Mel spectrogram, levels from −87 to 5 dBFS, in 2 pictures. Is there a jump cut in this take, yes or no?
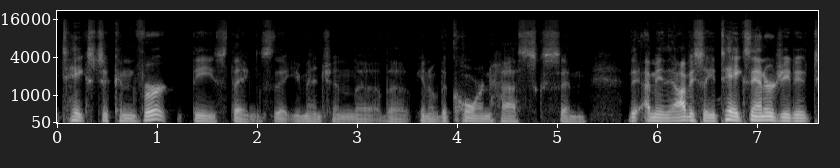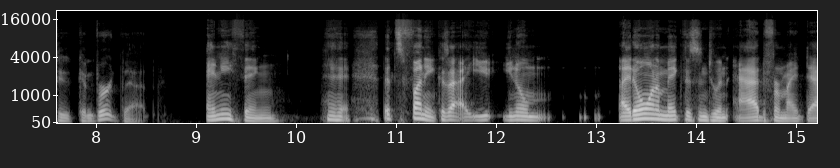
no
